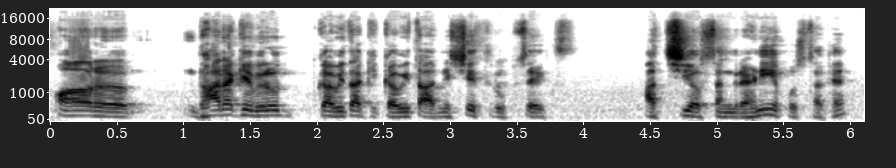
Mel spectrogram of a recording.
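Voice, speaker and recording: A man giving a formal spoken review of a poetry book at a literary discussion, measured and explanatory, working through examples. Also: mid-range voice, a little hiss or hum.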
